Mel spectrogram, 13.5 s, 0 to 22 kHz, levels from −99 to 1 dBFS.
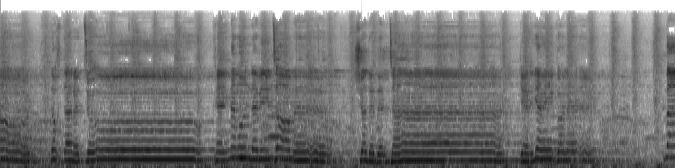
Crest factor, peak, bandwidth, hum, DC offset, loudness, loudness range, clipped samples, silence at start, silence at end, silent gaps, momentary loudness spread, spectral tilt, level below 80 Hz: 12 dB; 0 dBFS; 16 kHz; none; under 0.1%; -12 LUFS; 3 LU; under 0.1%; 0 s; 0 s; none; 11 LU; -4.5 dB/octave; -26 dBFS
